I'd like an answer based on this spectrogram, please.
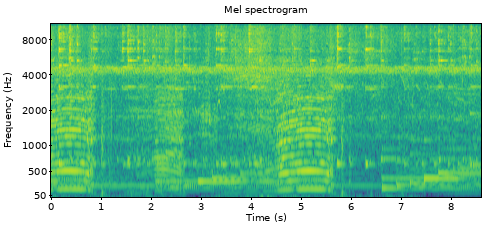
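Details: Cows eating grass; several low, drawn-out moos overlap with rising-then-falling pitch, some long and bending, over a steady ring of cowbells throughout.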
